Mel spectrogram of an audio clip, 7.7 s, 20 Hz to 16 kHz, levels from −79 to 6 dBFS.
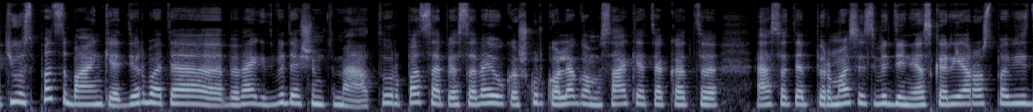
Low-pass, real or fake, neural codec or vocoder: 14.4 kHz; real; none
